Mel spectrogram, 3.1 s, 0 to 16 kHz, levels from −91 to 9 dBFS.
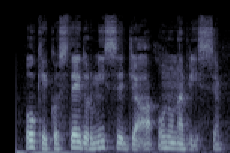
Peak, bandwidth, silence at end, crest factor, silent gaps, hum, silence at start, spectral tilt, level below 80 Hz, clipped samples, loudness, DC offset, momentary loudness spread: -10 dBFS; 11 kHz; 0.1 s; 18 dB; none; none; 0.2 s; -5 dB/octave; -64 dBFS; under 0.1%; -28 LUFS; under 0.1%; 7 LU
